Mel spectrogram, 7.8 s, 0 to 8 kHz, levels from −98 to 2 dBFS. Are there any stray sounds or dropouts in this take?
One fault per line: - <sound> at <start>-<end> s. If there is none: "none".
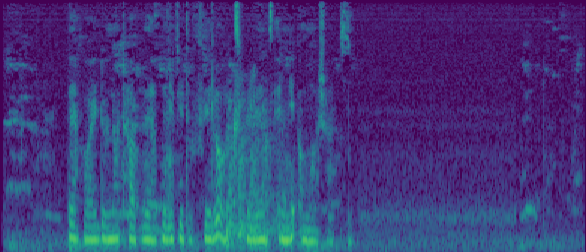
none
